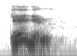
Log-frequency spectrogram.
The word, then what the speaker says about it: Geoghegan: Geoghegan.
